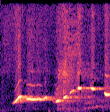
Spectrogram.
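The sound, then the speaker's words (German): A person whistling a tune, opening with an upward slide into a sustained note, then moving through longer and shorter notes, clear and fairly loud against faint background noise. “Vor lauter Peinlichkeit versuche ich zu pfeifen. Im selben Moment beginnt auch der Fremde zu pfeifen, offensichtlich ebenso empfindend wie ich.”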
